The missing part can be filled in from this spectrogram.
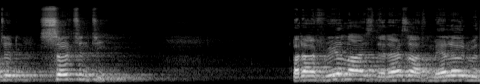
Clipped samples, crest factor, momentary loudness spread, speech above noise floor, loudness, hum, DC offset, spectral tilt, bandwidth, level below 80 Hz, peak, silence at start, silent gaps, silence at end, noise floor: under 0.1%; 16 dB; 12 LU; 47 dB; -15 LUFS; none; under 0.1%; -4 dB/octave; 16 kHz; under -90 dBFS; 0 dBFS; 0 s; none; 0 s; -61 dBFS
